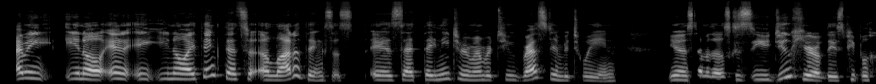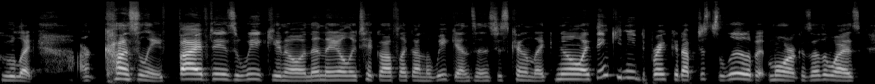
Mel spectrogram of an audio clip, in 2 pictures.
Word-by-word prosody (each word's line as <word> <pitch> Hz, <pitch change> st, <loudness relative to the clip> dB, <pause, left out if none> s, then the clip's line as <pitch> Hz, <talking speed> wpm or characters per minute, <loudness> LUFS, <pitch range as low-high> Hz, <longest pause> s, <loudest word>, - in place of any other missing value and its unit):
I -, -, +5 dB
mean, 280 Hz, -3 st, -1 dB
y -, -, -16 dB, 0.2 s
you 260 Hz, -, -1 dB
know, 320 Hz, +6 st, +6 dB
and, 265 Hz, -2 st, +2 dB
y 245 Hz, -1 st, -6 dB
you 255 Hz, +1 st, -12 dB
know, 255 Hz, -1 st, -1 dB
I 240 Hz, 0 st, +4 dB
think 390 Hz, -, -5 dB
that's 245 Hz, -2 st, -2 dB
a 205 Hz, -, +2 dB
lotta 205 Hz, -, +3 dB
things 195 Hz, -, -7 dB
is -, -, -10 dB, 0.2 s
is 200 Hz, -1 st, -4 dB
that 195 Hz, -1 st, -3 dB
they 215 Hz, -1 st, -4 dB
need 250 Hz, +3 st, -9 dB
to 250 Hz, -, -7 dB
remember 205 Hz, -1 st, -5 dB
to 210 Hz, +1 st, -13 dB
rest 210 Hz, +8 st, +1 dB
in 225 Hz, -4 st, -7 dB
between, 170 Hz, -4 st, -12 dB, 0.5 s
you 210 Hz, -, -3 dB
know, 205 Hz, -, -1 dB
some 200 Hz, +1 st, -4 dB
of 195 Hz, -, -10 dB
those, 175 Hz, 0 st, -3 dB
'cause 215 Hz, -2 st, 0 dB
you 220 Hz, 0 st, -6 dB
do 300 Hz, +12 st, -4 dB
hear 225 Hz, -, 0 dB
of 180 Hz, -, -2 dB
these 180 Hz, -1 st, -5 dB
people 210 Hz, -3 st, -10 dB
who 195 Hz, 0 st, -6 dB
like 185 Hz, -, 0 dB, 0.4 s
are -, -, -10 dB
constantly 225 Hz, -10 st, +5 dB
5 245 Hz, 0 st, +11 dB
days 240 Hz, -3 st, -1 dB
a 210 Hz, -, -6 dB
week, 235 Hz, 0 st, -4 dB
you 200 Hz, -, -1 dB
know, 180 Hz, -2 st, 0 dB
and 175 Hz, +2 st, -4 dB
then 200 Hz, +1 st, 0 dB
they 200 Hz, 0 st, 0 dB
only 200 Hz, 0 st, -1 dB
take 205 Hz, +1 st, -8 dB
off 190 Hz, -1 st, +1 dB
like 190 Hz, 0 st, -5 dB
on 185 Hz, -1 st, -3 dB
the 170 Hz, -, -12 dB
weekends 175 Hz, -5 st, -7 dB
and 175 Hz, -1 st, -9 dB
it's 180 Hz, -, -8 dB
just 195 Hz, -, -4 dB
kinda 200 Hz, -3 st, -4 dB
like, 170 Hz, -1 st, -7 dB
no, 240 Hz, 0 st, +3 dB
I 230 Hz, -, +6 dB
think 390 Hz, -, -4 dB
you 330 Hz, -, -8 dB
need 305 Hz, -4 st, -8 dB
to 235 Hz, -, -19 dB
break 240 Hz, 0 st, +1 dB
it 225 Hz, -, -2 dB
up 205 Hz, -, +1 dB
just 250 Hz, +9 st, -3 dB
a 395 Hz, -, -11 dB
little -, -, +3 dB
bit -, -, -6 dB
more, 200 Hz, -2 st, +1 dB
‘cause 195 Hz, +1 st, -15 dB
otherwise 195 Hz, -4 st, 0 dB
210 Hz, 270 wpm, -25 LUFS, 195-245 Hz, 0.5 s, 5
